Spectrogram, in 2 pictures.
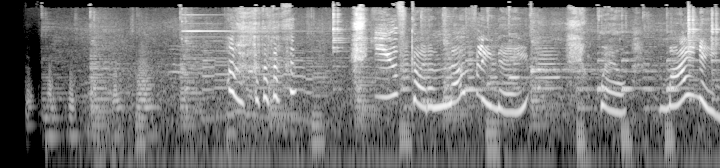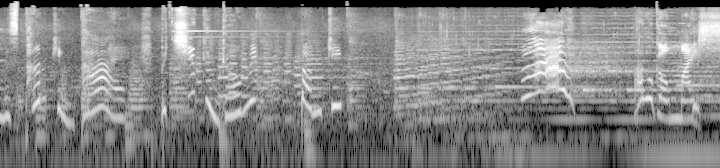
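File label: Italian, female, English, animation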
